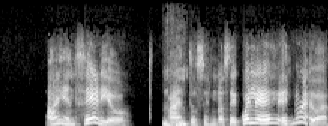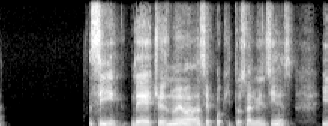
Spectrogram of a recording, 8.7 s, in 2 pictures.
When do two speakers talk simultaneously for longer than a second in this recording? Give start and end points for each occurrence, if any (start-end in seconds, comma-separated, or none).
none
